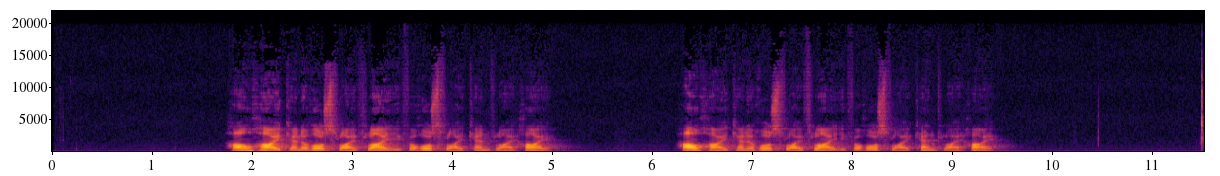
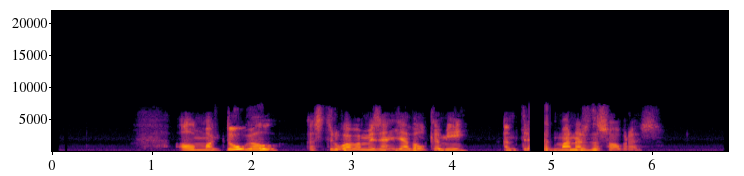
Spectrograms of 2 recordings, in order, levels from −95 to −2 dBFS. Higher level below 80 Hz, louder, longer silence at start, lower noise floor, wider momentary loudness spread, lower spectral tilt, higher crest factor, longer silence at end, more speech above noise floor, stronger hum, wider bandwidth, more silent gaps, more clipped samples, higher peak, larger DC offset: first, -64 dBFS vs -74 dBFS; about the same, -26 LUFS vs -28 LUFS; first, 1.75 s vs 1.3 s; about the same, -69 dBFS vs -71 dBFS; second, 13 LU vs 16 LU; about the same, -5 dB/octave vs -5.5 dB/octave; about the same, 24 dB vs 20 dB; first, 2.1 s vs 0.75 s; about the same, 43 dB vs 43 dB; neither; first, 16.5 kHz vs 7.4 kHz; second, none vs 4.79-4.93 s; neither; first, -4 dBFS vs -10 dBFS; neither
